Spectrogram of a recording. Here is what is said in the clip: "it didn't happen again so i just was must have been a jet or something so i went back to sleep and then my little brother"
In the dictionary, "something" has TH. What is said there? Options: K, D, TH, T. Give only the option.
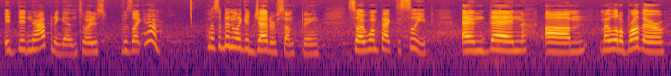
TH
